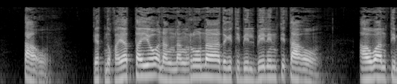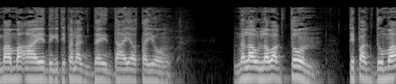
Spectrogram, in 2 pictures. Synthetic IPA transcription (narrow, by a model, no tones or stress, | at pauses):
t̪aːʔo̰ | kɛt̪̚nʊkajat̪ːajoanaŋnaŋɾuːnad̪aɡit̪ibɪlbilint̪it̪aːʔo | ʔawant̪ɪmaːmaʔajd̪aɡit̪ipanaɡ̚d̪ajd̪aːjawt̪ajo | nalawlawaɡ̚t̪ont̪ɪpaɡ̚d̪ʊma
